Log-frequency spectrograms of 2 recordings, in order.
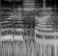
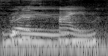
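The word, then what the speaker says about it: Rüdesheim: Which I've been saying Rudesheim this whole entire time. Yes. And Betty made sure to correct my German and say it's Rudesheim.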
